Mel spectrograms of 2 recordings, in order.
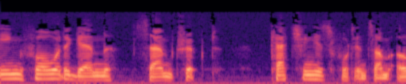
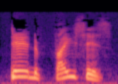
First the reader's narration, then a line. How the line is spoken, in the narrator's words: Gollum laughed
